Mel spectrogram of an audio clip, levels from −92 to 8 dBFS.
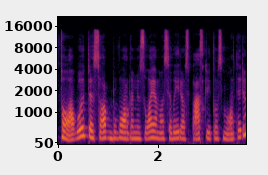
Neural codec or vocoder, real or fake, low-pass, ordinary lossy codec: codec, 44.1 kHz, 2.6 kbps, SNAC; fake; 14.4 kHz; MP3, 96 kbps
